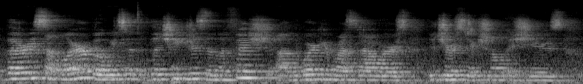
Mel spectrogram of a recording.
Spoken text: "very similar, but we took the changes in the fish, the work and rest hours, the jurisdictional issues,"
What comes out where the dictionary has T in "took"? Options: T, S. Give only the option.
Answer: S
